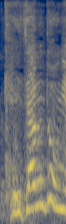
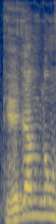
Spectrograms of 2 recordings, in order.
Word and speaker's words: 대장동: 개장동이 아니고 대장동. 아니, 대장동. 대장동 사건도 사실은 요번에 뭐 지금 변론 갱신하느라고 바쁜데요.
